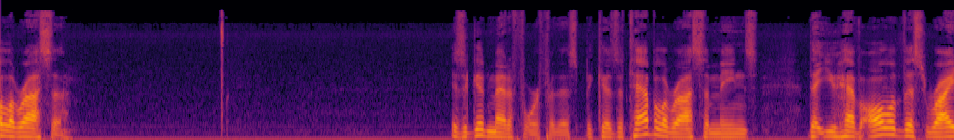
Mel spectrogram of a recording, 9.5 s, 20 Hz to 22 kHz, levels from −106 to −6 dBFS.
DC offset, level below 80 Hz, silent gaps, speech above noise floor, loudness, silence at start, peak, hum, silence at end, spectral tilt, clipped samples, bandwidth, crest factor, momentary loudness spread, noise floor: under 0.1%; -60 dBFS; none; 28 dB; -35 LUFS; 0 s; -14 dBFS; 60 Hz at -60 dBFS; 0 s; -5.5 dB/octave; under 0.1%; 16 kHz; 22 dB; 16 LU; -61 dBFS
